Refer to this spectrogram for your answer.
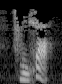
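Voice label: "腐化", Mandarin Chinese; chinese-flashcards; hsk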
